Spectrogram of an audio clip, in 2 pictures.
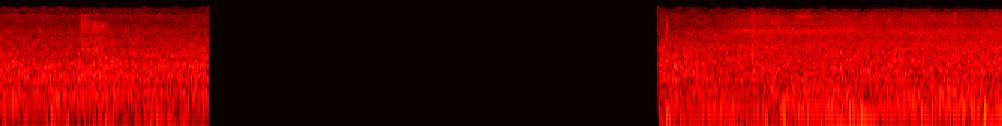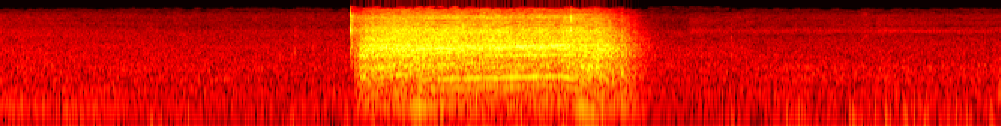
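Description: A kitchen mixer grinder grinds a coarse spice paste with red chili powder for a vegetable curry: one loud, steady whirring burst of about two seconds, rising above quiet room noise.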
